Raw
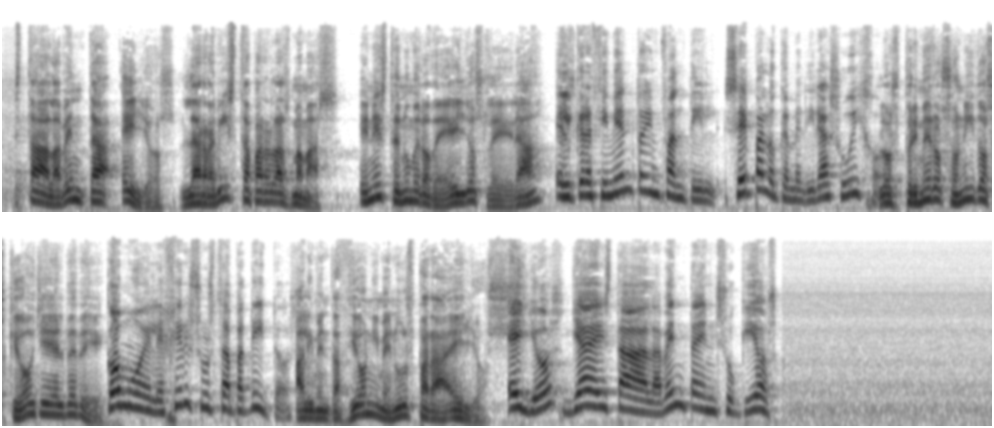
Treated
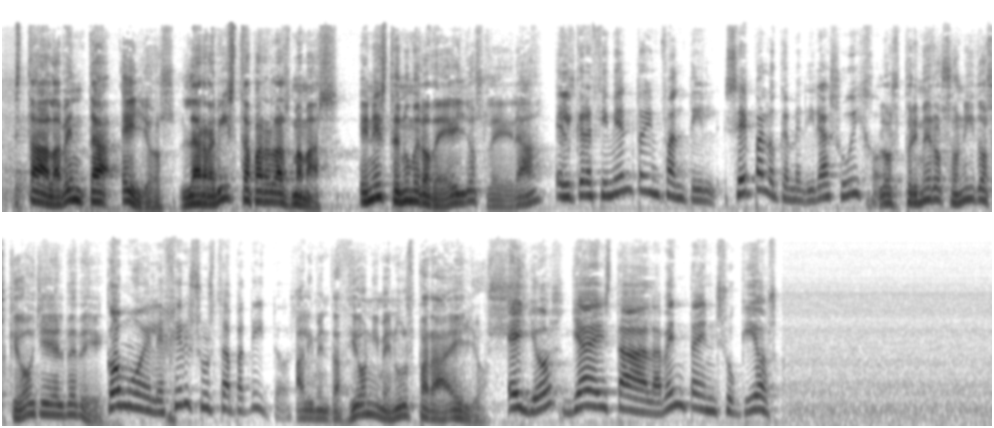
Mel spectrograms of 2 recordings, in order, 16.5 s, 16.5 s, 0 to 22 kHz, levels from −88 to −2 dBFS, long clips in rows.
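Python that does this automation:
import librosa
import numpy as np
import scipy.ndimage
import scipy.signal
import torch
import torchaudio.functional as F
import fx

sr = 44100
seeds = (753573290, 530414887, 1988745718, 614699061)

y = fx.gain(x, sr, db=fx.line((3.54, 3.0), (3.94, -5.0), (9.9, -5.0), (10.42, -14.0), (11.16, -5.5)))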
